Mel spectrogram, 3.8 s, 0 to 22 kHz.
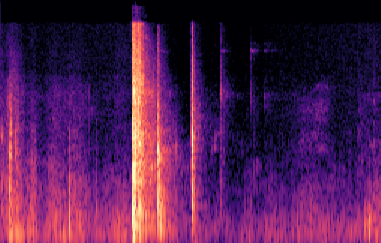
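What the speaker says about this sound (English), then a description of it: "Here's the B&T suppressor again." A 9mm pistol fired through a B&T suppressor gives one sharp, fairly loud muffled crack, followed by a few faint clicks and rattles of the action in an otherwise quiet setting.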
